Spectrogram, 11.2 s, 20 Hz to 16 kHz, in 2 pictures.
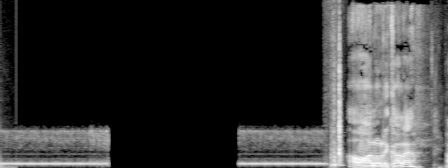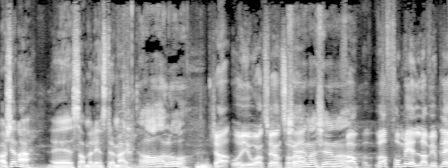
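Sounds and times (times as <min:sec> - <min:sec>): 
ringback tone of an outgoing telephone call: 0:00.0 - 0:01.4, 0:03.0 - 0:04.2
speech: 0:04.4 - 0:11.1.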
